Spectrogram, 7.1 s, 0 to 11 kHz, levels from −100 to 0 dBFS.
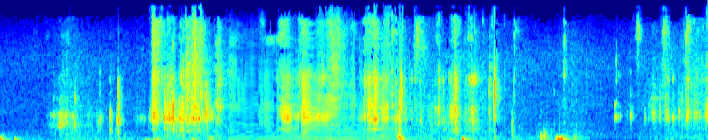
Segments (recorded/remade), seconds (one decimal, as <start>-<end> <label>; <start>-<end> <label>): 0.0-2.3 recorded; 2.3-3.9 remade; 3.9-7.1 recorded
